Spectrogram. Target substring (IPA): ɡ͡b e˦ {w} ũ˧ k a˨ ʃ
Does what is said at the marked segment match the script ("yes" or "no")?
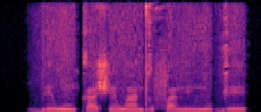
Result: yes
